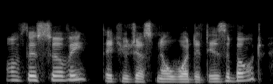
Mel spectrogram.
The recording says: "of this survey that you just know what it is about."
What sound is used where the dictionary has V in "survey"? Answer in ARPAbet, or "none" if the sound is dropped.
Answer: V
